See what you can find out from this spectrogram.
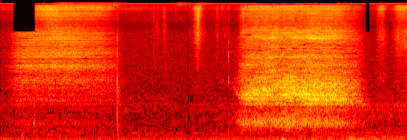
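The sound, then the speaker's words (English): A deep breath taken at the start of a spoken prayer: two long, soft, breathy rushes of air, the second fuller and louder than the first, with no talking. “I'm going to start by taking a deep breath.”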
